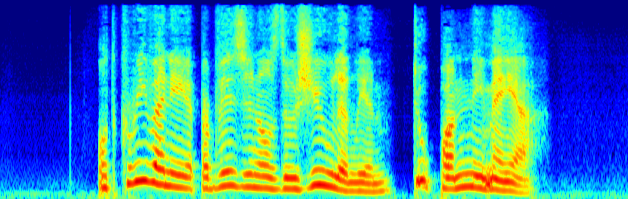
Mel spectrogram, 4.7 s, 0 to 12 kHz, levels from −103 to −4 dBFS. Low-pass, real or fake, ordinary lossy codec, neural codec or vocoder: 10.8 kHz; fake; MP3, 64 kbps; codec, 16 kHz in and 24 kHz out, 0.4 kbps, LongCat-Audio-Codec, fine tuned four codebook decoder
